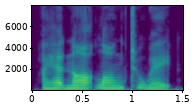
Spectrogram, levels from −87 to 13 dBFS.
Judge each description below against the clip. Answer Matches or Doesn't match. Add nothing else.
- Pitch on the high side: Matches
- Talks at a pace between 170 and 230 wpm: Doesn't match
